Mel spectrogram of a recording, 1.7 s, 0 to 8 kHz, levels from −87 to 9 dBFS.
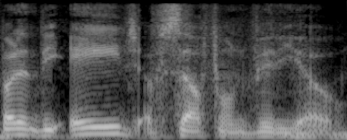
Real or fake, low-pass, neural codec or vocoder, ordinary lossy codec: fake; 7.2 kHz; vocoder, 44.1 kHz, 128 mel bands every 256 samples, BigVGAN v2; AAC, 32 kbps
